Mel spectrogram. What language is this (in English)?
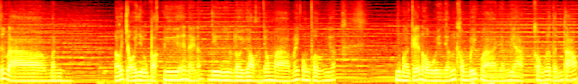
Vietnamese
